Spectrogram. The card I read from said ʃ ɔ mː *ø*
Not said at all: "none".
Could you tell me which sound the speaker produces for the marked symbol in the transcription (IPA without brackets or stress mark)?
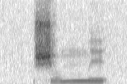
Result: e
